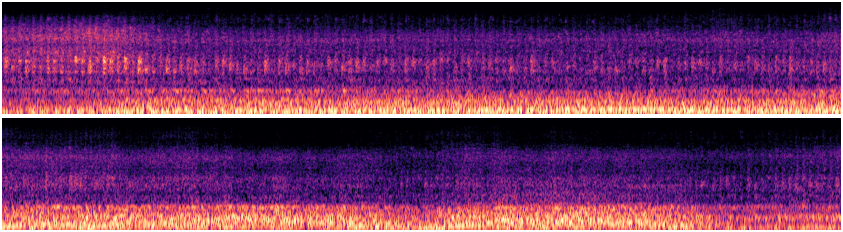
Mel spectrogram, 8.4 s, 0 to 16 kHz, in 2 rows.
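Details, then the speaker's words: 1991 Toyota LiteAce 4x4 Limited right-hand-drive diesel, started after warming the glow plugs: fires right up and settles into an even, steady clatter with no misses or knocks; normal healthy idle. "there you go let the glow plugs uh warm up there we go [Music] wow right up she sounds good"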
